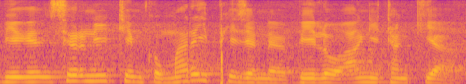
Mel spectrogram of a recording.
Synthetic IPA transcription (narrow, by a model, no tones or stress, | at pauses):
besɯɾnitʰimkʰowmaɾajpʰezɐnːɐbeloaŋnitʰaŋkʰija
